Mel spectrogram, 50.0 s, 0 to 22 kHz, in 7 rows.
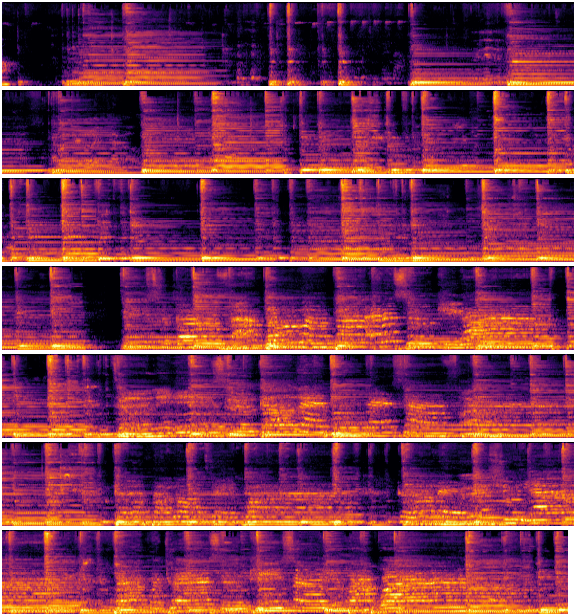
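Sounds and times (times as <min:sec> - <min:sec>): acoustic guitar strumming: 0:00.0 - 0:49.9
person singing: 0:23.2 - 0:28.6, 0:30.0 - 0:35.7, 0:37.1 - 0:49.5.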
